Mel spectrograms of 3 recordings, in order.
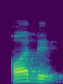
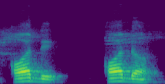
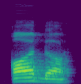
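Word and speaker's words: قدر: Jadi bacanya jangan qad ya, qadar. Ra-nya ditaruh di belakang gusi ya. Sempurnakan dulu qalqalahnya qadar. Menjadi langsung ditarik ke ra. Ra qadar. Qadar gitu bacanya. Enggak boleh bacanya qad atau enggak qadar. Maju bibirnya. Salah ya.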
